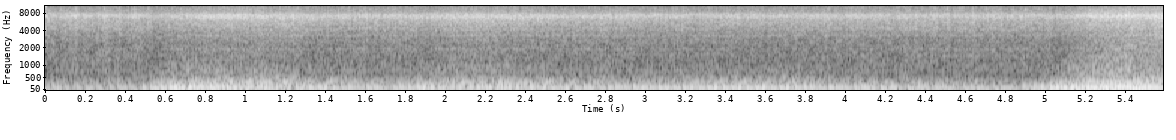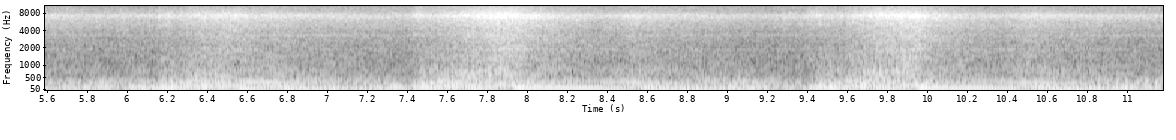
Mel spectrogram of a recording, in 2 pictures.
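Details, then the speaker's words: Cadillac 300 hp Northstar V8 with a broken exhaust, just started after a blown fuse was fixed. It idles with a deep, loud, raw rumble, then revs three times. There's definitely an exhaust leak underneath. "There's definitely an exhaust leak under there."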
